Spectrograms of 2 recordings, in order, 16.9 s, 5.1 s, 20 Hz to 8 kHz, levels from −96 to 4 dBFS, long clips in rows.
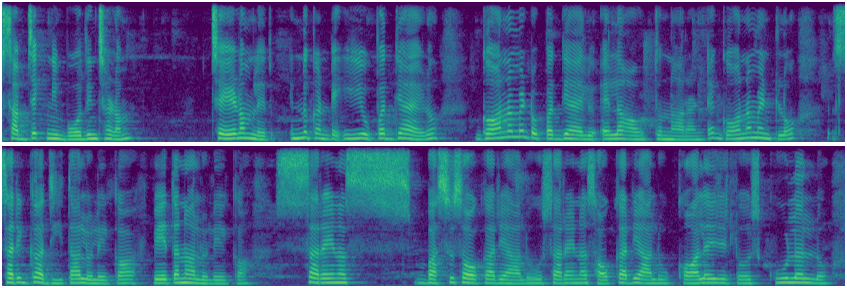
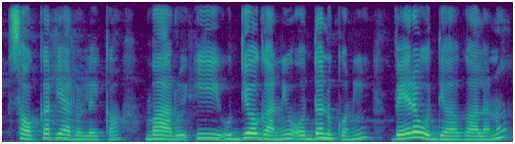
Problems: none marked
